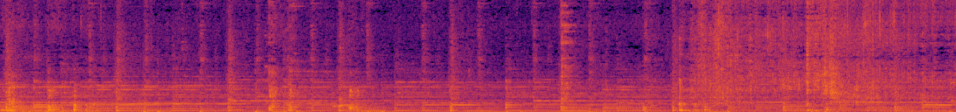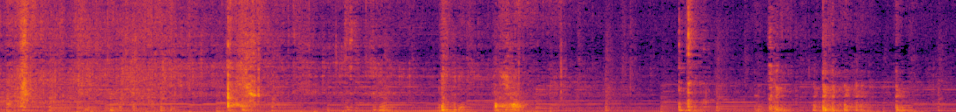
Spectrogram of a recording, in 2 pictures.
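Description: A samba rava rice mixture stirred in a pan, with repeated scraping and clinking strokes of a spoon over a soft sizzle, growing busier and more irregular toward the end.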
